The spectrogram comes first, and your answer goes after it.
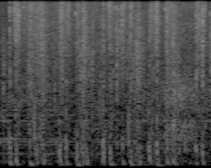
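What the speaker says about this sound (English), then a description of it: "Press X to make my horse giddy up or jump." Horse hooves galloping in Ghost of Tsushima, a steady rapid clip-clop rhythm at moderate distance under a wash of game ambience, fairly faint throughout.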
